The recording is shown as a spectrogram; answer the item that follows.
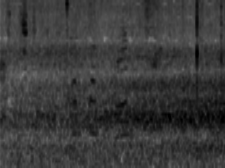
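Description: Steady background hum of street traffic, with no distinct sound standing out from it.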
